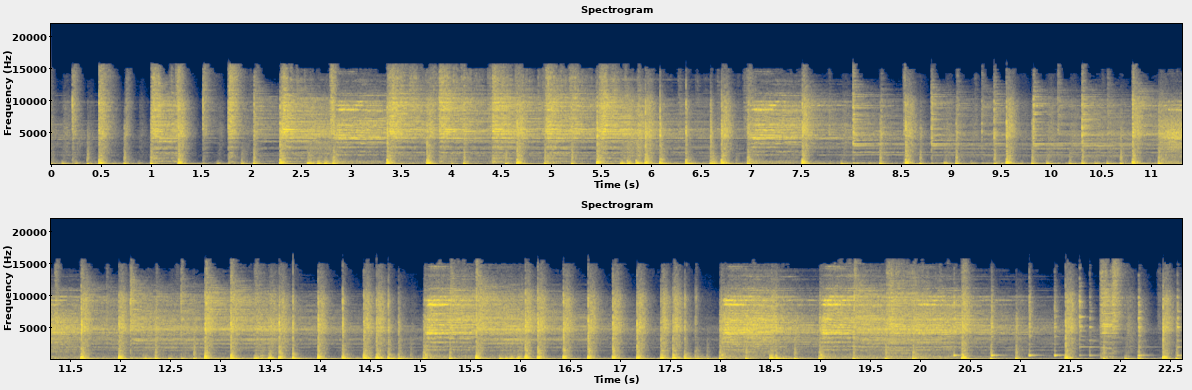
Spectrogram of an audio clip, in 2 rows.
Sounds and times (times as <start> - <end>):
Bass drum: 0.0 - 3.4, 4.0 - 22.6
Drum kit: 0.0 - 22.6
Drum roll: 0.0 - 22.6.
